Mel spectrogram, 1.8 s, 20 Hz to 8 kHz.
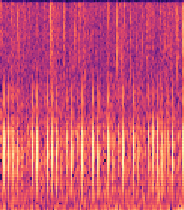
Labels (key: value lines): label: biophony, rattle
recorder: SoundTrap 500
